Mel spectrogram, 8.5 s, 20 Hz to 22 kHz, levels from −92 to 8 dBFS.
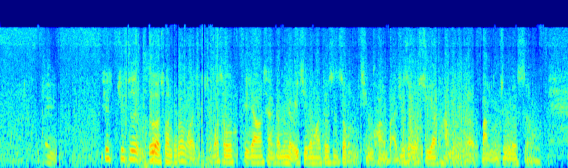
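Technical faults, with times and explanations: Throughout: stuck bit. A distortion rides on the speech for the whole clip, and the pauses are filled with a steady gritty noise rather than silence. This likely comes from one data bit held at a fixed value, so about half the samples land off by that bit's weight. On a waveform the trace looks stepped and offset in a pattern that follows the signal. A spectrogram shows added noise over the speech and a raised noise floor between phrases.
1.86–3.40 s and 6.02–7.03 s: loose connector crackle. Two irregular bursts of scratchy crackle, lasting about 1.5 s and 1.0 s, break up the speech. A worn or dirty contact is rapidly making and breaking, which chops the signal, and any DC on the line turns each break into a pop. On a waveform these spans show ragged dropouts and sharp spikes. A spectrogram shows scattered vertical broadband streaks at uneven spacing.
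2.18–2.24 s: short stall from a late packet. For about 50 ms the sound is held and stretched instead of moving on, with a slight buzz or dip, and then the speech resumes from the same point with nothing skipped. A packet arrived late, the jitter buffer ran dry, and the receiver extended the last sound to fill the gap. This pushes the rest of the audio about 50 ms later. A spectrogram shows a brief flat, smeared band with repeated texture. On a waveform the same stretch looks like a looped segment.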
